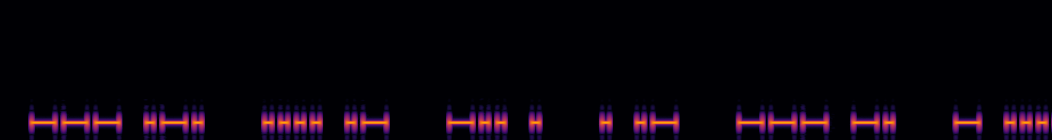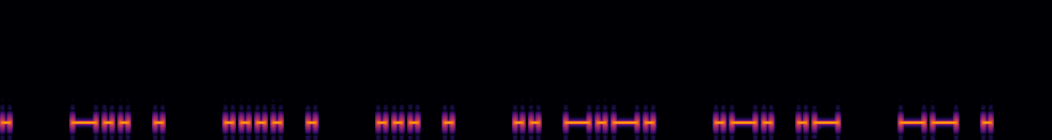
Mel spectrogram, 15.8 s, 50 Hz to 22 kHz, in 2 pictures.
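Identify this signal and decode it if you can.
Morse code, heard as a keyed tone, about 20 wpm, 550 Hz. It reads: OR HA DE EA ON TH DE HE SE IC RA ME
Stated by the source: Morse drill of two-letter n-grams at 20/18 WPM (Farnsworth), from KK7RR.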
